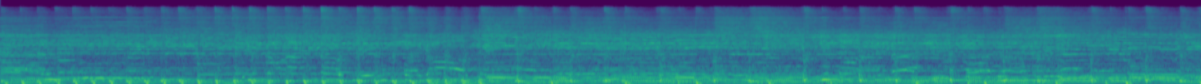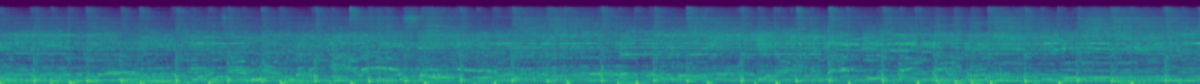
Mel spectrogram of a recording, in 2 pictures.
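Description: Live rock band playing: electric guitar, bass guitar and drum kit with a steady beat, with singing over it.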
